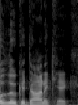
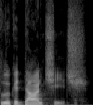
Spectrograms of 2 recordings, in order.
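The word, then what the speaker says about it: Luka Dončić: an idiot it appears we owe Luca doni in apology cuz we thought well actually it's pronounced Luca donich so we we've been getting that one wrong oh oh okay all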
